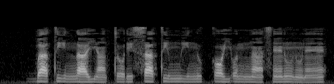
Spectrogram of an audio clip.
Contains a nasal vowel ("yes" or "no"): yes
